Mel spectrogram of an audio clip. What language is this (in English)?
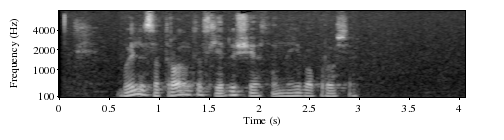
Russian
